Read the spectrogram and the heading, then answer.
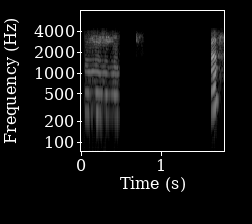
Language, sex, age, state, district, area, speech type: Kannada, female, 18-30, Karnataka, Chikkaballapur, rural, conversation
